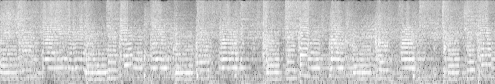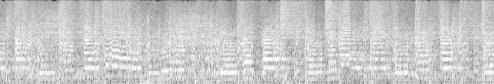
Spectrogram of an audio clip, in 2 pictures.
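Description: Live jazz band playing an upbeat number: a horn section of tenor saxophone, trumpet and trombone over a drum kit keeping a steady beat.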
